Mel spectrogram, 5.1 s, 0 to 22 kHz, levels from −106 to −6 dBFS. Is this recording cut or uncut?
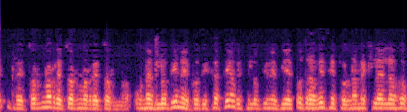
cut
